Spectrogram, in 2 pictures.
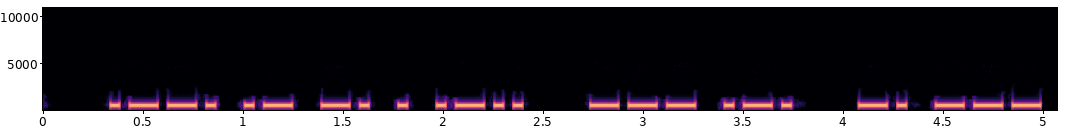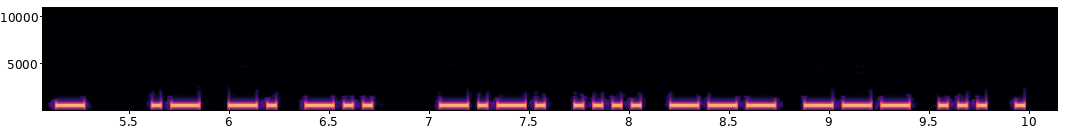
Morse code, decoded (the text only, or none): PANEL OR NOT AND CHOOSE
